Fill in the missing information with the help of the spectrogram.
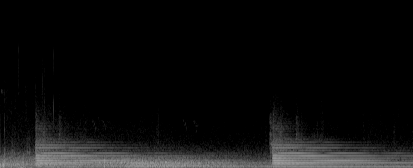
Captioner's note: bell tolling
